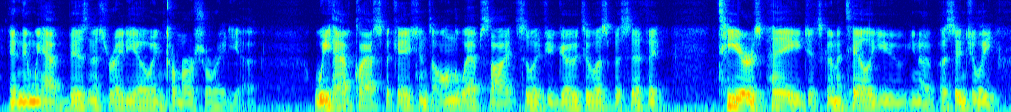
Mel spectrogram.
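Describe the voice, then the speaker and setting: A man's voice: medium pitch, fairly bright tone. A man answering questions as a sales expert in an informal explainer interview, speaking in a plain, explanatory way.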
